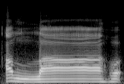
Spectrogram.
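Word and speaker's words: الله: আবার আল্লাহ শব্দ লামের পূর্বে যদি জবর অথবা পেশ হয় তাহলে ওই লামকে কিন্তু মোটা করে ফুর করে পড়তে হয়। আপনি যদি বলেন আল্লাহ তাহলে পরিপূর্ণ শুদ্ধ হবে না, বলতে হবে আল্লাহ। একটা মুখকে বড় করে মোটা করে ফুর করে পড়তে হবে।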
